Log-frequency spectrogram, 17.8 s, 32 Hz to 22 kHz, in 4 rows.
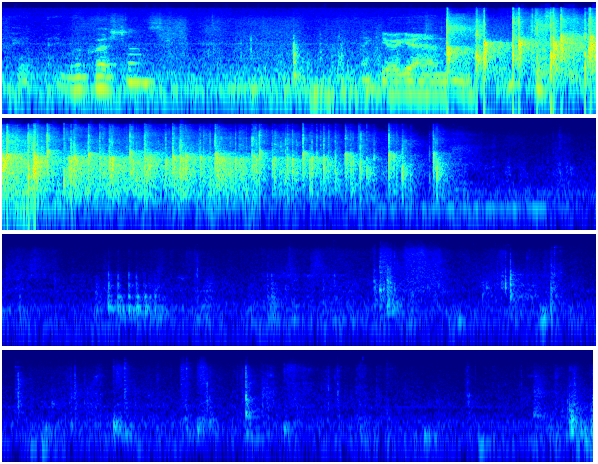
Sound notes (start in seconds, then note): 3.2 applause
